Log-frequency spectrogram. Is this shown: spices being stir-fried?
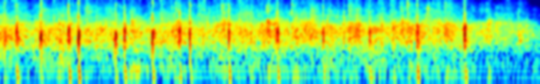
no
